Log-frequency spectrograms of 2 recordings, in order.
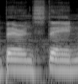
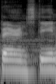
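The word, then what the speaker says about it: Berenstain: It's always been Baron Stain, not Baronstein. Everyone, every everyone, every they all want to pronounce it Steen. But it's Stain. Ever since I was a kid, they call me Steen. It's Stain, though. Just by applying AAM's razor, it's just you've all misheard it and misread it your whole lives.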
